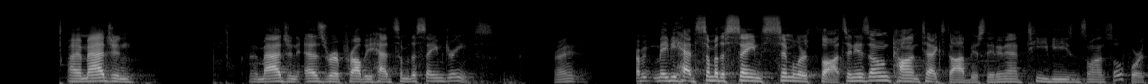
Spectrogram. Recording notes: on February 27th, 2022 at The Well, an Acts 29 and Converge Heartland Church in Hastings, NE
